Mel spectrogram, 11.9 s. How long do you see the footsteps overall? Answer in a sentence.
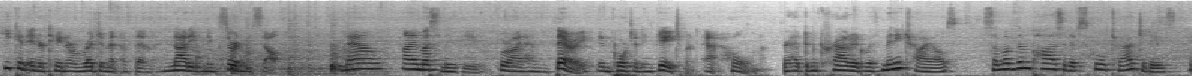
You can hear the footsteps for 2 seconds altogether.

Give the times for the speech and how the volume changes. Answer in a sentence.
The speech can be heard from 0.0 to 11.8 s, at a steady volume.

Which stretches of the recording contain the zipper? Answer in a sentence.
You can't hear the zipper here.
